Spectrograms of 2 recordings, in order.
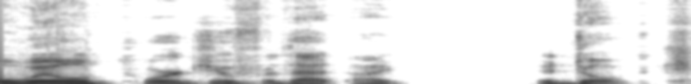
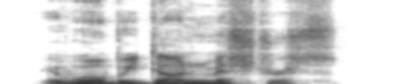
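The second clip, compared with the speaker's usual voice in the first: gruff, rough-edged voice; 3 dB quieter than usual. A guard answers the mistress's order: gruff voice. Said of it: "And with a gruff voice".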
